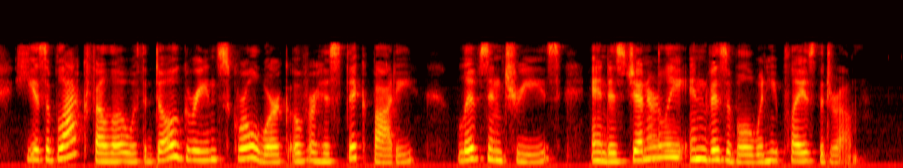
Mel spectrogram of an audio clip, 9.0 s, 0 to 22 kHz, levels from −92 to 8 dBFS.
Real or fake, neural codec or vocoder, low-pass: real; none; 7.2 kHz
